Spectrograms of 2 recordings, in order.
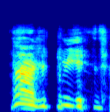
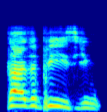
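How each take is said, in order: First: Put-on stronger, higher villain accent; more Gru accent. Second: Put-on higher, louder villain accent try; Gru accent. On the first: Villain voice rehearsal, heavier accented take. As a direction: push the accent a bit further. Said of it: "it's a bit more". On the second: Villain voice rehearsal, first accented take. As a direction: test the supervillain accent. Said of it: "He has this sort of accent".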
